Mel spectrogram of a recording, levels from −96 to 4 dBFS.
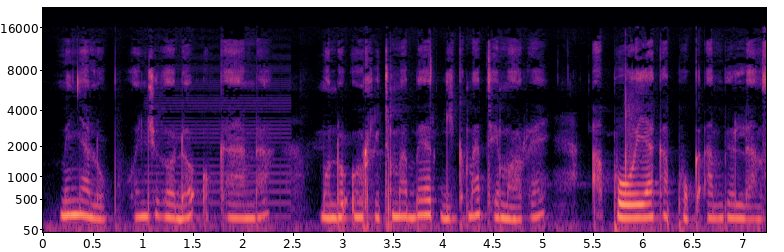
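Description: A nearby 2G handset on a call pulsed its transmitter about 217 times a second, and the audio circuitry rectified those radio bursts into the signal path. The result is GSM phone buzz from 1.01 to 2.48 s, a hard, raspy 217 Hz tone rich in harmonics, unrelated to the speech, holding steady at about 27 dB below it, then stopping just before "mondo orit maber gik".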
